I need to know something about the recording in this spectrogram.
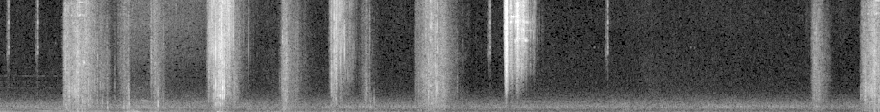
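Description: A soft whooshing swish sounds several times, like a menu sliding open and items being picked.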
